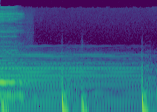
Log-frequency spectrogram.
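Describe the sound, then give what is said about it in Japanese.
A heartbeat heard through the chest: a few deep, low thumps in an uneven pulsing rhythm, one of them doubled, following a sustained hum that fades away. “私の胸に耳を当ててあなたはずっとここにいるほら鼓動が聞こえる”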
